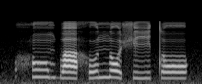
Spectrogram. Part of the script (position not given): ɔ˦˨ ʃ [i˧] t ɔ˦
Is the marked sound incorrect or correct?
correct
